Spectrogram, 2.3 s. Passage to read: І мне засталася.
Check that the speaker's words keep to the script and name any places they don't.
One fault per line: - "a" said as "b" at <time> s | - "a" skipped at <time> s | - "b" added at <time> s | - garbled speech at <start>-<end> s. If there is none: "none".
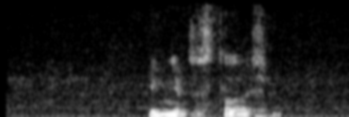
none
